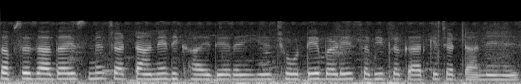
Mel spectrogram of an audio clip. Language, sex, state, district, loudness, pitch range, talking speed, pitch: Hindi, female, Uttar Pradesh, Varanasi, -17 LUFS, 225-255 Hz, 170 wpm, 245 Hz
